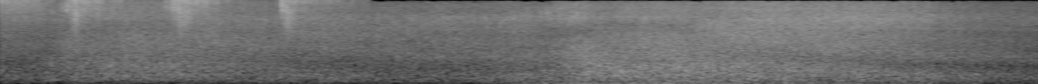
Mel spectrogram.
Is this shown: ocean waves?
yes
